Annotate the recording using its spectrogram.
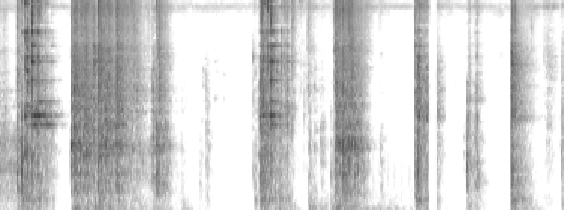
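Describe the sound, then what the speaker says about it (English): Ice cubes rattle and clink into a margarita glass in several bursts, sharp clattering hits separated by short silences. "And then throw some ice in the glass."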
